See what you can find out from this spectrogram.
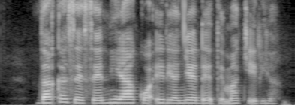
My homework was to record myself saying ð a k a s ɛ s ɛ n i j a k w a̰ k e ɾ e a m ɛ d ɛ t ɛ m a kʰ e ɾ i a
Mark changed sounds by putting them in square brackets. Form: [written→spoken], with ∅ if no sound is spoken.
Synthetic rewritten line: ð a k a s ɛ s ɛ n i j a k w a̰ [k→ʔ] e ɾ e a [m→ɲ] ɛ d ɛ t ɛ m a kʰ e ɾ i a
